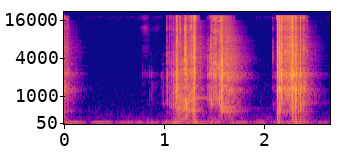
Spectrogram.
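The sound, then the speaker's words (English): A Spotmatic film camera's fully mechanical shutter fires at 1/8 second: crisp metallic clacks with a short buzzing, egg-timer-like whir of its mechanical timer's gear train, heard in three quick bursts with no talking. “all you pretty much hear is just the hint of that egg timer”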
